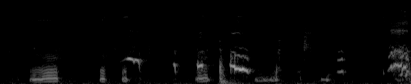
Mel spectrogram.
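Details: Three-week-old Standard Poodle puppies from River's litter: a low harmonic grumble, then short whimpers and a high bending whine, separated by quiet gaps.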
